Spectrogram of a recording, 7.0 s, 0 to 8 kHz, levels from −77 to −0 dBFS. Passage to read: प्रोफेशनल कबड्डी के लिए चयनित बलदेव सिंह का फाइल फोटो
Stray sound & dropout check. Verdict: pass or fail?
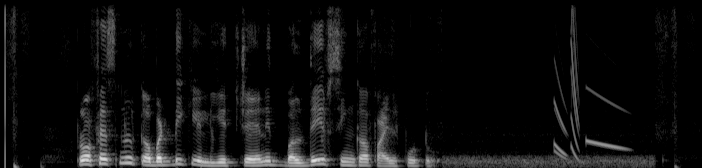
fail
